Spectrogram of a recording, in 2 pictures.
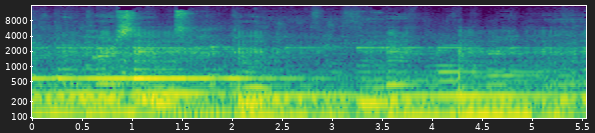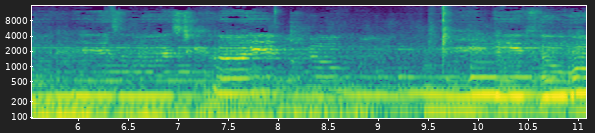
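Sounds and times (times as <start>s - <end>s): heavy sustained bass notes: 0.0s - 11.0s
held guitar and synth tones: 0.0s - 11.0s
person singing: 0.0s - 11.0s.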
